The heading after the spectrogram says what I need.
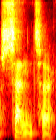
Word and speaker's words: Centaur: All the Wolverson kit has gone, and it now is the new Centaur kit, or Center kit, depending on how it's said.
